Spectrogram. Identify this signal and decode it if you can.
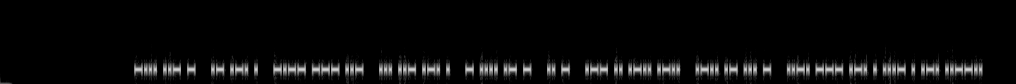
Morse code, heard as a keyed tone, about 46 wpm, 700 Hz. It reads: BUT ARE YOU SURE THAT IT WILL LAST FOREVER?
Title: Sentences from Top 1600 Words 50wpm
